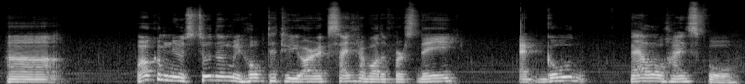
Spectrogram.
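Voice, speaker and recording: A male streamer chats casually while playing through a game. He reads notes aloud haltingly and trips over unfamiliar words. His voice sits at an ordinary middle pitch. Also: rough recording. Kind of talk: casual let's-play commentary.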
